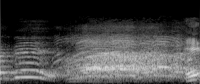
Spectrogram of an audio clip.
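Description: A crowd of voices shouting together. A single voice leads in at the start, and the crowd's shout holds steady for the rest.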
